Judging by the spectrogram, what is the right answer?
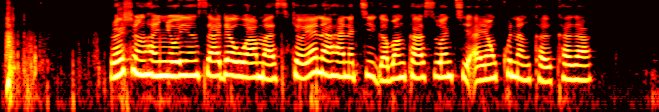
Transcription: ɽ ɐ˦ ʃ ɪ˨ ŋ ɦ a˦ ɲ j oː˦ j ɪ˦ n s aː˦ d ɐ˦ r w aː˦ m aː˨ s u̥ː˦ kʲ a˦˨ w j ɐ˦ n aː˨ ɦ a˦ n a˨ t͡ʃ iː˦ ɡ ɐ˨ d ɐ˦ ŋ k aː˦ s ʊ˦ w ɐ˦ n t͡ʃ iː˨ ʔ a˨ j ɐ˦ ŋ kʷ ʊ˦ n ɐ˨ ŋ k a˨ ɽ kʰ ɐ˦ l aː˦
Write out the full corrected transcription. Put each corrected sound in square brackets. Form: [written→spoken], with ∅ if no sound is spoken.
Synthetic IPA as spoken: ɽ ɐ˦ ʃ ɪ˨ ŋ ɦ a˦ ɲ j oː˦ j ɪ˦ n s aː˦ d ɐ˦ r w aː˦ m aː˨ s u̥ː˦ kʲ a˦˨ w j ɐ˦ n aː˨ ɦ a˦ n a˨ t͡ʃ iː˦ ɡ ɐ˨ [d→b] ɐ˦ ŋ k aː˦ s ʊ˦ w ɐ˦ n t͡ʃ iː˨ ʔ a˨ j ɐ˦ ŋ kʷ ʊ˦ n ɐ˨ ŋ k [a˨→ɐ˨] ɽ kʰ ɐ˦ [l→ɽ] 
